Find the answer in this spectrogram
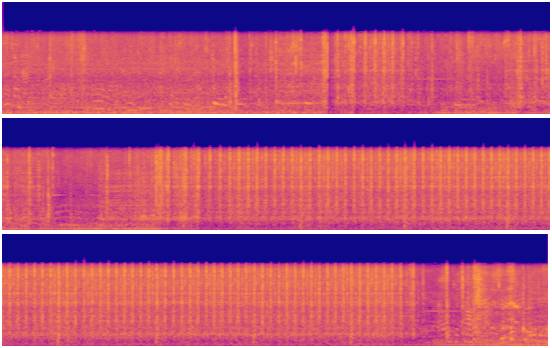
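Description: Electric sewing machine fitted with a ruffler foot, stitching and pleating a fabric ruffle in a fast, even rhythm of stitches. It sews more unevenly at first, pauses briefly about nine seconds in, then runs steadily until a second or two before the end.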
